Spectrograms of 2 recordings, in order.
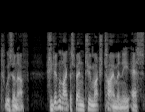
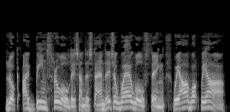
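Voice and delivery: higher-pitched exasperated explanation; Angua, defensive werewolf; 5 semitones higher, 3 dB louder than usual. Acted. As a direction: shut down the advice, pitch raised.

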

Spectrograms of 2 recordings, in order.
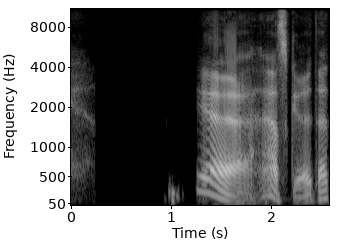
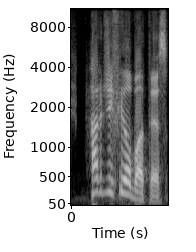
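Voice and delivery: much higher, louder question; interviewer voice; 13 semitones higher, 4 dB louder than usual. Pretend. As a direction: ask it like a chirpy reporter.

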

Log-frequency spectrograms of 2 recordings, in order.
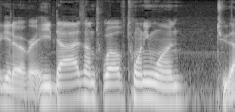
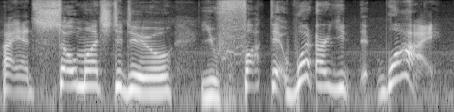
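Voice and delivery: much higher, mock anguished protest; a hammed-up dying target raging at his killer; dying villain's rant; 9 semitones higher, slower than usual. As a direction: wail it like a dying tyrant cut short. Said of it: "they're just kinda pissed".

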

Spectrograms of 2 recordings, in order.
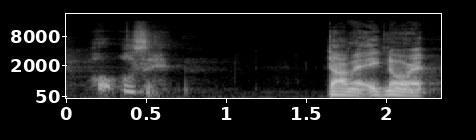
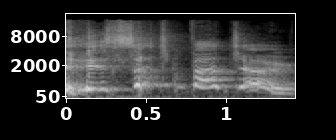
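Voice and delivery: high, drawn-out, laughing wail; laughing rebuttal; 12 semitones higher, slower than usual. Real, not acted. Friend panning the bad joke, laughing helplessly. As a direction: argue back while cracking up.

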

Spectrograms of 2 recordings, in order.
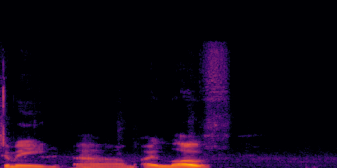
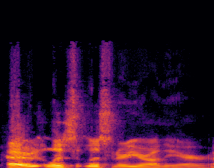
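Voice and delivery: higher, louder mock radio host greeting; mock call-in host; 7 semitones higher, 7 dB louder than usual. Host jokingly takes his co-host as a caller, mock radio host. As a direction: play a call-in host putting a listener on.

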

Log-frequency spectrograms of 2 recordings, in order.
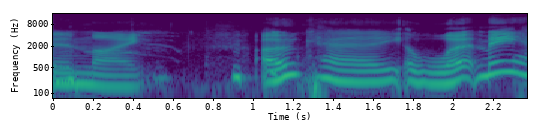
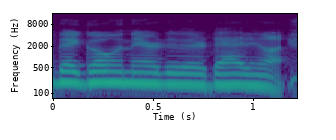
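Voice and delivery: ordinary talk, nothing marked

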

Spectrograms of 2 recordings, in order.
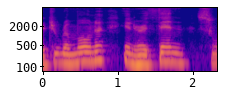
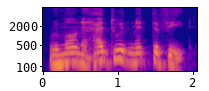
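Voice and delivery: ordinary delivery, nothing marked

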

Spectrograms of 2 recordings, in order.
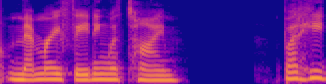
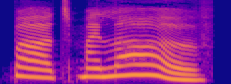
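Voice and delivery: slow, higher tender plea; gently calm him down; soothing; 6 semitones higher, much slower than usual. Acted. Wife comforts her weeping husband, slow soothing. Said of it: "soothed Kiren".

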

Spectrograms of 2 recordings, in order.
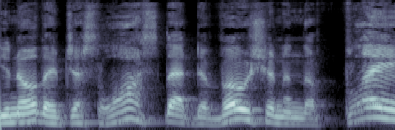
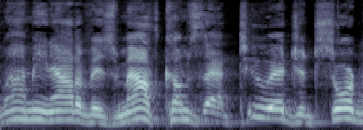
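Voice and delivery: ordinary talk

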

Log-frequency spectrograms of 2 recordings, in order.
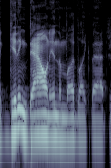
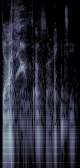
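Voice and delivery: usual speaking voice

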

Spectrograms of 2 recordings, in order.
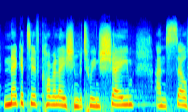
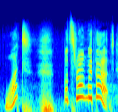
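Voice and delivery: dog's innocent reply; 12 semitones higher than usual. Retold or imitated. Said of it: "he looked at me like".

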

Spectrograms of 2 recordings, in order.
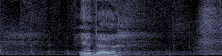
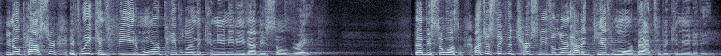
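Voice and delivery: mock churchgoer; 5 semitones higher, 7 dB louder than usual. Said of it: "A symptom might sound like this".

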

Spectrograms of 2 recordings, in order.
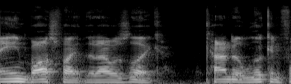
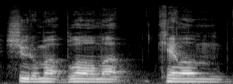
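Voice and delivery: loud, punched short phrases; emphatic list; 2 semitones higher, 7 dB louder than usual. Real, not acted. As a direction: punch "shoot 'em up", "blow 'em up", "kill 'em" loudly, one by one. Listing the game's action with gusto.

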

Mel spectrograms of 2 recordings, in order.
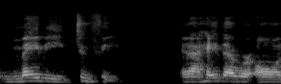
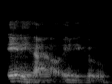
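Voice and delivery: usual speaking voice

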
